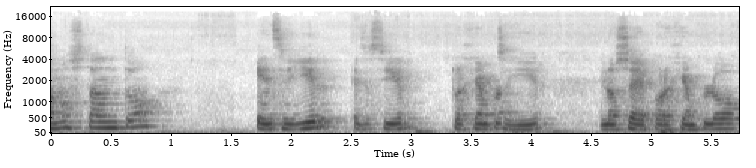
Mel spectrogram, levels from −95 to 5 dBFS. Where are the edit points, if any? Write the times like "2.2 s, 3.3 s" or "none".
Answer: 1.7 s, 2.5 s, 3.2 s, 3.7 s, 4.6 s

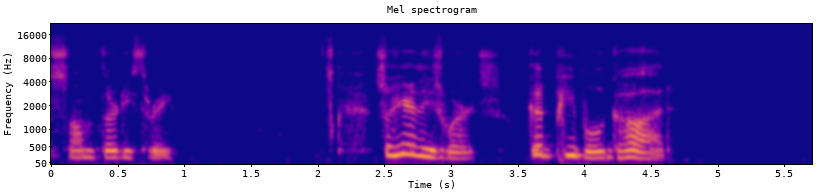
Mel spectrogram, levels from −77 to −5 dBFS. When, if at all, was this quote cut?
3.5 s, 4.2 s

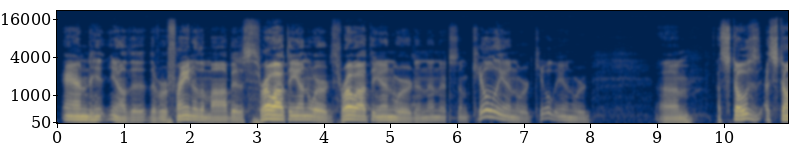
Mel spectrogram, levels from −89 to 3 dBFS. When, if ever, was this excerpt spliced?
none

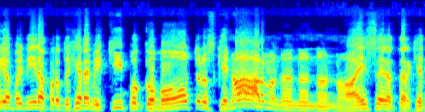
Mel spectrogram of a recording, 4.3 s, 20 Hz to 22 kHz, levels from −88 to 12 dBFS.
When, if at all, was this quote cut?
2.6 s

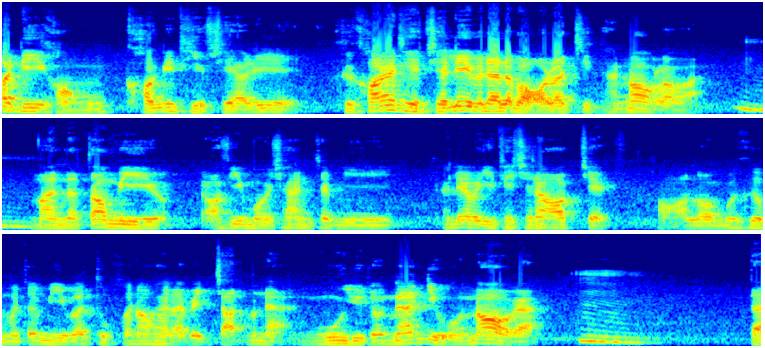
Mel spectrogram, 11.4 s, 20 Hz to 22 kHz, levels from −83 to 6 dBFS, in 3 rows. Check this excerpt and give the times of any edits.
1.6 s, 2.9 s, 4.8 s

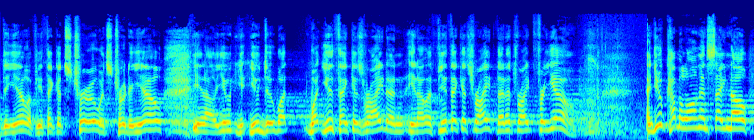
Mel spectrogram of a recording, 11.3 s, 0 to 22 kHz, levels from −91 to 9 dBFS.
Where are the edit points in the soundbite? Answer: 3.5 s

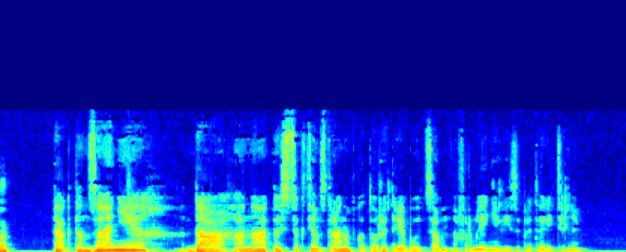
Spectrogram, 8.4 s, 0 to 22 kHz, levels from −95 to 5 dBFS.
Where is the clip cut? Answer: none

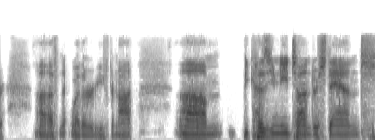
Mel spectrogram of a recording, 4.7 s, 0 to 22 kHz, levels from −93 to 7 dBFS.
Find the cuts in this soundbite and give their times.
1.4 s

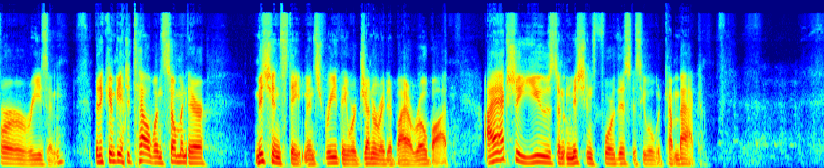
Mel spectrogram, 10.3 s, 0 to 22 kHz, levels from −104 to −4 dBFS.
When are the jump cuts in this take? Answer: 1.5 s, 2.3 s, 4.2 s, 5.8 s, 7.1 s, 7.4 s, 7.9 s

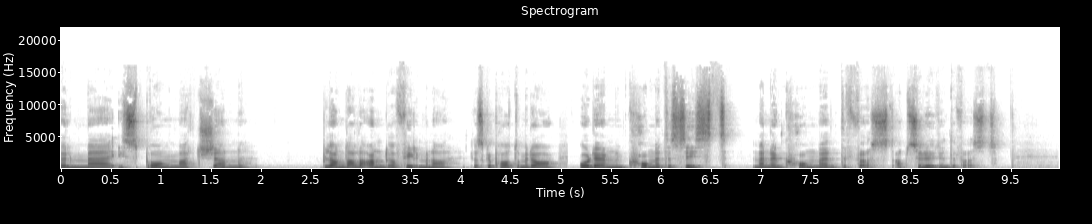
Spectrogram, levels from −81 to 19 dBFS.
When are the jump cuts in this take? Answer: 5.1 s

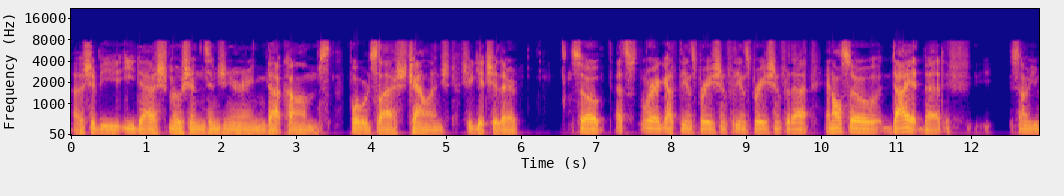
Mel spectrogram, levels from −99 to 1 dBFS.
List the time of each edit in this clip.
5.1 s, 7.2 s, 8.8 s, 10.1 s

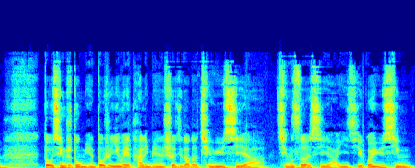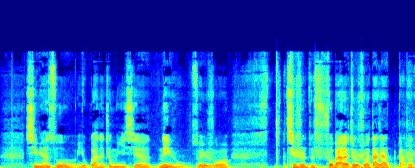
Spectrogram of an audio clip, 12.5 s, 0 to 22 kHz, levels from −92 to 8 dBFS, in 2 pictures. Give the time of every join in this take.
6.6 s

